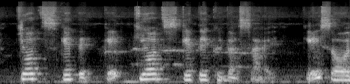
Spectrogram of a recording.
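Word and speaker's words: 気をつけて: Though, para siyang particle, pero ang pagbasa is kiyo, kiwo, tsukete kudasai, ganon. Pero ang pag-pronounce mo, wag kiwo tsukete kudasai. Yung sabi ko kanina sa video, you must pronounce it with kyotsukete.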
